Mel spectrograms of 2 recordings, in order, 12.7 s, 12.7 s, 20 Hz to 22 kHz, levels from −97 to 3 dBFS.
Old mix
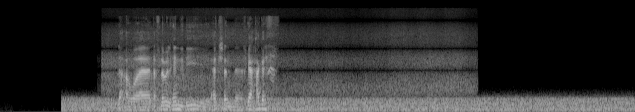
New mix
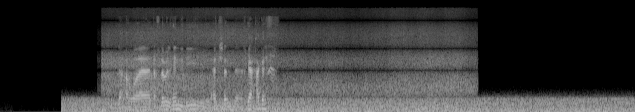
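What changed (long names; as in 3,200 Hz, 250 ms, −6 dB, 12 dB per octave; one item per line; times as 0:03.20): first sound: remove high-pass filter 98 Hz 12 dB per octave
second sound +7.5 dB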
